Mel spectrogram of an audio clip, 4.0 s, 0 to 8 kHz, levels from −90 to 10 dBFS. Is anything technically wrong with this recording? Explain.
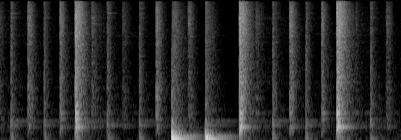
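Yes. Aliasing runs through the whole clip. Energy above 8 kHz has folded back down below it, roughly 20 dB under the main signal, which fits a drop from 48 kHz to 16 kHz without an anti-aliasing filter. High content sounds gritty and metallic.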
